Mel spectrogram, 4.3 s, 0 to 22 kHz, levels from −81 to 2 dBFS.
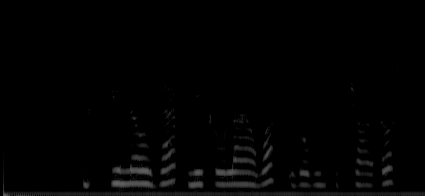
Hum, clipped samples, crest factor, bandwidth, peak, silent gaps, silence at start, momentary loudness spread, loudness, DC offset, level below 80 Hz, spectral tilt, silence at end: none; under 0.1%; 16 dB; 16 kHz; -44 dBFS; none; 0.05 s; 13 LU; -60 LUFS; under 0.1%; -74 dBFS; -5.5 dB/octave; 0 s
